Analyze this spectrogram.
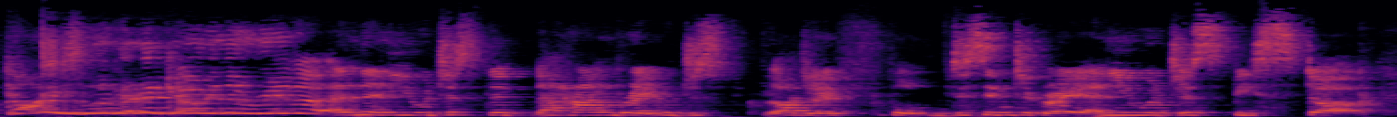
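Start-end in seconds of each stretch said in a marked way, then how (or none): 0.0-1.6 tour guide hype. Retold or imitated. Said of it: "you're like".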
